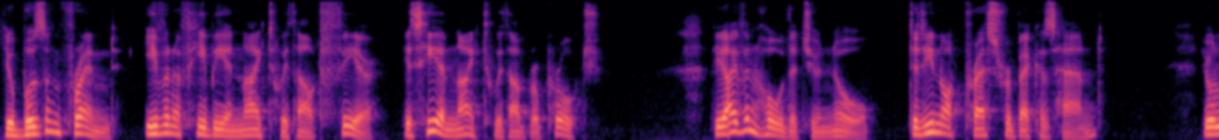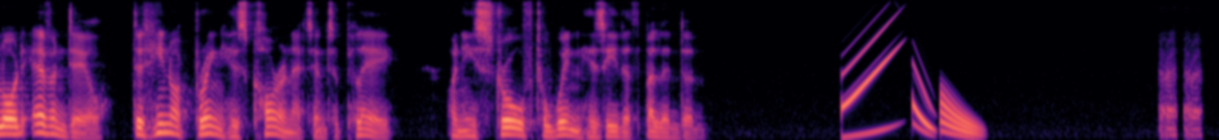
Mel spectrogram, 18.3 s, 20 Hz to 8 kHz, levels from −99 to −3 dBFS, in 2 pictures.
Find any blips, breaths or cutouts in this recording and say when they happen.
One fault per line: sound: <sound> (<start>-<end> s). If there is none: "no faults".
sound: chirp (15.4-16.5 s)
sound: laugh (17.8-18.2 s)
